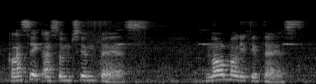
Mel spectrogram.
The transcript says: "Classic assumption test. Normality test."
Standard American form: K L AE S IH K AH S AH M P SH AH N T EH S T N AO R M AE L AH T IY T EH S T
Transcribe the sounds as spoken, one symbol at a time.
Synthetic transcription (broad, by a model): K L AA S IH K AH S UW M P S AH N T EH S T N AO R M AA L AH T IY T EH S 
